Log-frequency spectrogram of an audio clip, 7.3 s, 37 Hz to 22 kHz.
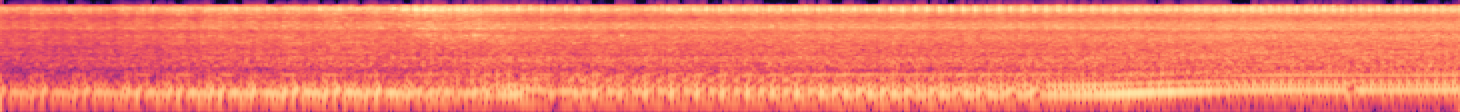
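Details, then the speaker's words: Briggs & Stratton 18hp opposed twin idling after carburetor cleaning and reinstallation: a deep, even low-speed rumble with steady firing pulses and no misses or knocks; smooth, healthy idle. "Guys, I love the sound of those opposed engines. Now, I personally, I own a Subaru, and they've got that boxer style engine in it, but just something about that rumble, man, of that."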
